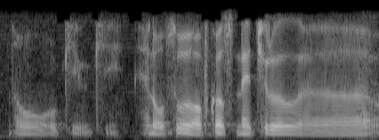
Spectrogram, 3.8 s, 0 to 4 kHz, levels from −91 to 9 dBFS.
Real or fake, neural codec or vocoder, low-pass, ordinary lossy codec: real; none; 3.6 kHz; MP3, 32 kbps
